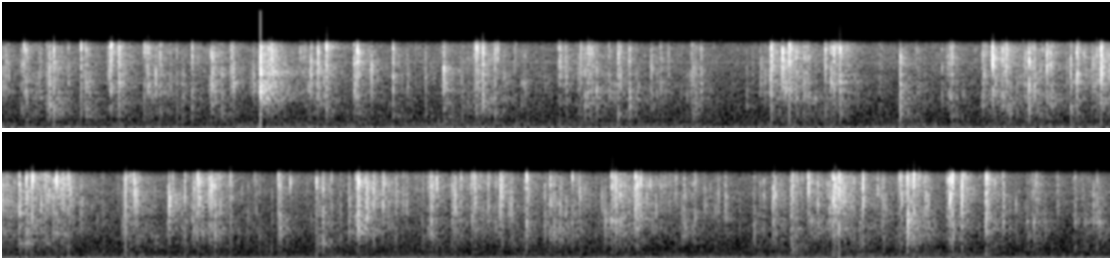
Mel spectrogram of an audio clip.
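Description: Hands squeeze and crinkle a small clear plastic bag filled with white granules. The result is a steady stream of bright, crackly crinkling in dense overlapping bursts, with little low-end weight and no pauses.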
